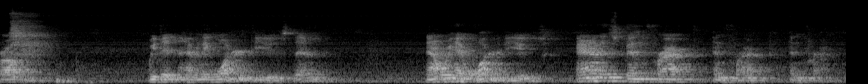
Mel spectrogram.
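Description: A man with an American accent speaks at a moderate pace, with medium pitch and ordinary pitch variation, pausing long and often. Room echo is audible, and there is light background noise. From US South Central (Kansas, Oklahoma, Texas). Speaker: retired geologist. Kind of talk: lecture. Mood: relaxed, wry. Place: hall. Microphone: podium.

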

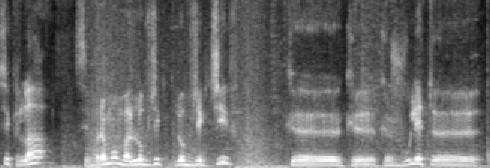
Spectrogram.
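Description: Putting on a character voice, a man speaks at a high pitch and a fairly slow pace, with vocal fry and ordinary pitch variation.

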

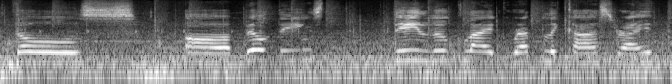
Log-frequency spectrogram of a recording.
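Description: A woman speaks very slowly in a dry sound with no echo. Clear music plays in the background. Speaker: travel vlogger. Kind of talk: casual vlog chat. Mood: cheerful, relaxed. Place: car. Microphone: phone near.

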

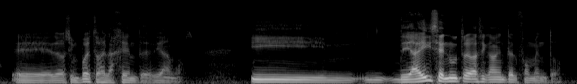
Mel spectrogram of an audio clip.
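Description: A man speaks at a fairly low pitch in a dark, mellow tone, at a moderate pace with ordinary pitch variation. His loudness swings widely against a quiet background. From Argentina. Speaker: film director; interview guest. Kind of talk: interview. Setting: studio. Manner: halting, many fillers and repetitions. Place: studio. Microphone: headset.

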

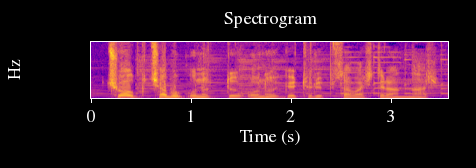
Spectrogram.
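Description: Fairly low male speech set against background music. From Turkey, Burdur. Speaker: writer. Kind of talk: poetry reading.

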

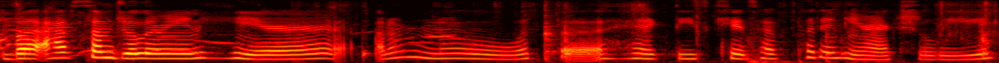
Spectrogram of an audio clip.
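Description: Noticeable background noise behind a woman's fairly slow speech. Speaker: vlogger. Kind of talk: casual vlog chat. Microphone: phone near.

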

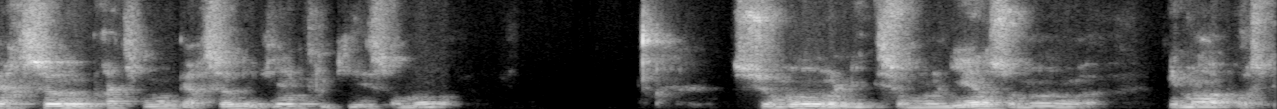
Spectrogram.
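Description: A man's slightly mellow tone at a fairly quick pace, with audible room echo.

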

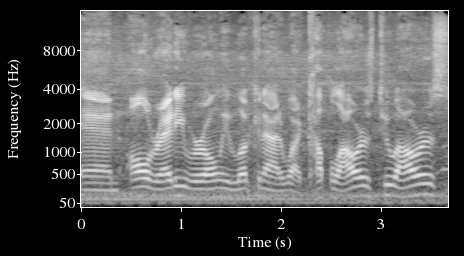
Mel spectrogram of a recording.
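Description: Over noticeable background noise, a man with a medium pitch speaks with fairly even intonation in a dry sound with no echo. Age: 40s. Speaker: arm wrestler and vlogger. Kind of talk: vlog narration; casual interview chat. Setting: outdoors in a park.

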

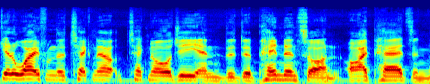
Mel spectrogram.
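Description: The sound is dry, with no echo. A man speaks at a moderate pace with ordinary pitch variation. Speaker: author vlogger. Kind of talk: casual vlog chat. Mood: relaxed, upbeat. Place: open country. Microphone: phone near.

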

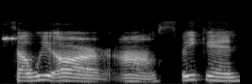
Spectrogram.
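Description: Against a quiet background, a woman speaks in a fairly low voice. Her tone is bright and sharp. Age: 40s. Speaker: fitness group leader; motivational vlogger. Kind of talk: casual chat. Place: home room. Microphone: phone near.

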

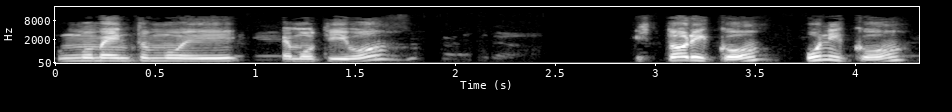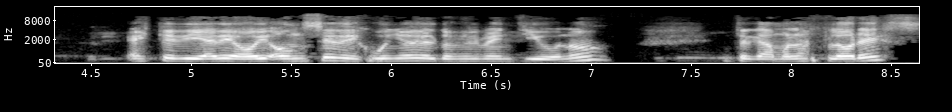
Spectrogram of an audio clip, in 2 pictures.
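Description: Recorded dry and close with no echo, a man's raised, projected voice has a bright, sharp tone and a high pitch with ordinary variation. He speaks at a fairly slow pace with long, frequent pauses. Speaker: Spanish interpreter narrating a corporate awards ceremony. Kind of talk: live simultaneous interpretation. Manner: repetitive, halting phrasing.

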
